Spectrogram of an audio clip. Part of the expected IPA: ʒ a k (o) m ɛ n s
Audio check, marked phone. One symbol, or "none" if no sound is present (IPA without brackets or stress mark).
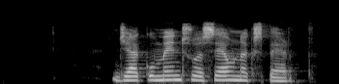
u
